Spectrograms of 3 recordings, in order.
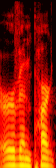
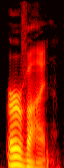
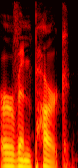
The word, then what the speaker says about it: Irvine: So, are you ready to take the Irvin Park Challenge with me?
